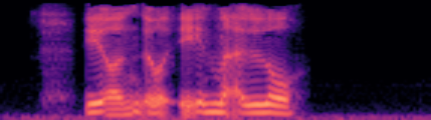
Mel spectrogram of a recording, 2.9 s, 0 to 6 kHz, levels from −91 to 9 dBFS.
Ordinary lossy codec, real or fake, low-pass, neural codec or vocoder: MP3, 32 kbps; fake; 5.4 kHz; autoencoder, 22.05 kHz, a latent of 192 numbers a frame, VITS, trained on many speakers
